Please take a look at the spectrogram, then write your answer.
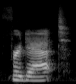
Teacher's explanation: For becomes fur, and then that becomes dat sometimes.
